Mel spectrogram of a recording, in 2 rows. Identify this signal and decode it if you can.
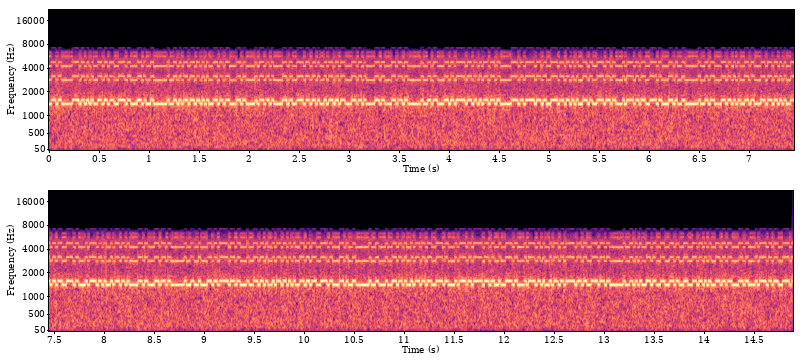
Two-tone teleprinter signal, about 170 Hz shift.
